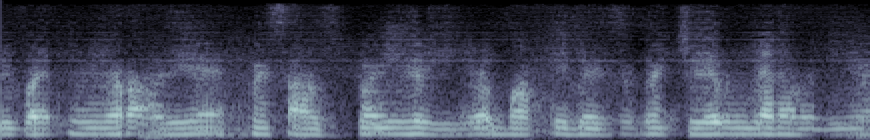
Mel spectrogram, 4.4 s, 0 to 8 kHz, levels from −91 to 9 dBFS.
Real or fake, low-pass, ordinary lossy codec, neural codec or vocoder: fake; 7.2 kHz; AAC, 48 kbps; codec, 44.1 kHz, 0.9 kbps, DAC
